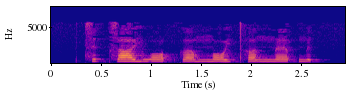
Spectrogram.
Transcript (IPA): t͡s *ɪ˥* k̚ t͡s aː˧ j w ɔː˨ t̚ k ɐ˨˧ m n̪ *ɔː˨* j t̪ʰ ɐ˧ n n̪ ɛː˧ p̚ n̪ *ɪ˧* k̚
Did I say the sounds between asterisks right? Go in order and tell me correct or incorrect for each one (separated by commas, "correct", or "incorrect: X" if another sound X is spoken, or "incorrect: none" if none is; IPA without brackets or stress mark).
incorrect: ɪ˧, correct, correct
